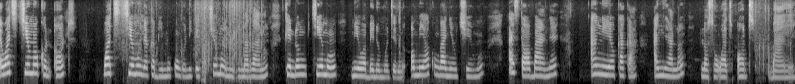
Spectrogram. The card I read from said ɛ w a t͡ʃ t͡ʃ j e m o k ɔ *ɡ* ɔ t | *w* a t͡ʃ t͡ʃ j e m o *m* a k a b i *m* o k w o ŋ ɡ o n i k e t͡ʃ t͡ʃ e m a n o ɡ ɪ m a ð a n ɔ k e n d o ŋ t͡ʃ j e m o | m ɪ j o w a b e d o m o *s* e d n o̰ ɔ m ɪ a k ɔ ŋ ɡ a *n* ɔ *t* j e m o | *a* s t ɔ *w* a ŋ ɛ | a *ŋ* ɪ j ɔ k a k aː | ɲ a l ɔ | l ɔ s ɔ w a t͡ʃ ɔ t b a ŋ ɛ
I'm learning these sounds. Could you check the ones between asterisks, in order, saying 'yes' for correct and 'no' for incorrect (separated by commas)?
no, yes, no, yes, no, no, no, yes, no, yes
